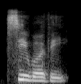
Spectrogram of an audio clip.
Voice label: "seaworthy", Indian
